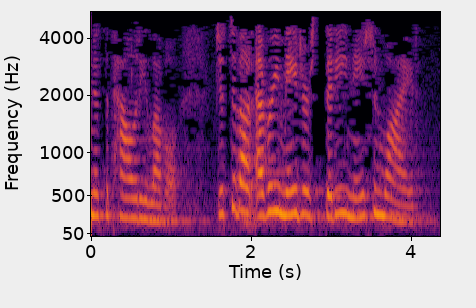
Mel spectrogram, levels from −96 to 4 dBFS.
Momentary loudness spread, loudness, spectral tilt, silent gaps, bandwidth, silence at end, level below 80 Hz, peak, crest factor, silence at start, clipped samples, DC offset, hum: 13 LU; -27 LUFS; -8 dB/octave; none; 5.4 kHz; 0.1 s; -72 dBFS; -10 dBFS; 18 dB; 0 s; under 0.1%; under 0.1%; none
